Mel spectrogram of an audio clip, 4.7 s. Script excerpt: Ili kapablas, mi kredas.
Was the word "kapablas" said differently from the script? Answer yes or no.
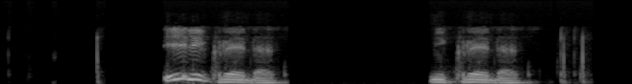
yes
